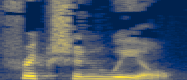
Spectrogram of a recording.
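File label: "friction wheel", English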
